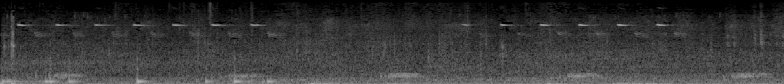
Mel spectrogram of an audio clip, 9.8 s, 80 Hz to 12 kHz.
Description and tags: mallerenga-carbonera DM
Parus Major - Mallerenga Carbonera - Carbonero Común - Great Tit
Recorded with Zoom H1
Date 3/11/17
great-tit, bird, montjuich, sonsurbansnatura, phonos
